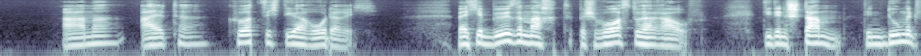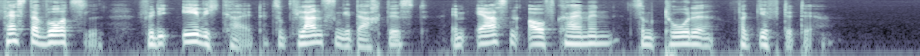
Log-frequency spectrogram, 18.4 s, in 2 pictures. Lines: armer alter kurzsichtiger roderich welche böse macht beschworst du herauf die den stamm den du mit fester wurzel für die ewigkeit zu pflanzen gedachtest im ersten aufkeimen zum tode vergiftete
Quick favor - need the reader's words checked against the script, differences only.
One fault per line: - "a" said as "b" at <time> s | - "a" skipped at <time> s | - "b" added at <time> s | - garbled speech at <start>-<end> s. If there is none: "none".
none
